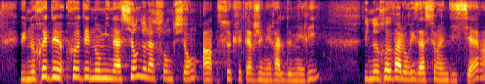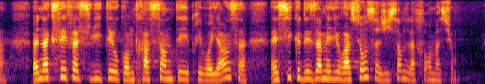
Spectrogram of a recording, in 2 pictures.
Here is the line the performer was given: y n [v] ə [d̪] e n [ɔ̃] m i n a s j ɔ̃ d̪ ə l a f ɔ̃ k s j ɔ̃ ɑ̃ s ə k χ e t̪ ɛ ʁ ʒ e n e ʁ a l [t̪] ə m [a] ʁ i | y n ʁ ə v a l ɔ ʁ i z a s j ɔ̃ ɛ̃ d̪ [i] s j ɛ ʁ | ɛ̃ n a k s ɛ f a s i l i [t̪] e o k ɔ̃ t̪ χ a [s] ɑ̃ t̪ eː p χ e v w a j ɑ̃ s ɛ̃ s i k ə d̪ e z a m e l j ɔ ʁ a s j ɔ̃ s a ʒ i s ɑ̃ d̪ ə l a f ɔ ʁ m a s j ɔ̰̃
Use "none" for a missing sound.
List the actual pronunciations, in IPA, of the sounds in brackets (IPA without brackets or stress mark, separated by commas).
ʁ, d̪, ɔ, d̪, e, i, t̪, s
